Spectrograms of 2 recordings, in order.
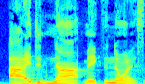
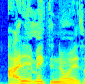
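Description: First: "did not" slowed and stressed; slow down and lean on "did not"; emphatic denial. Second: Said in the usual way. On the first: Retold or imitated. Student swearing innocence to his teacher, "did not" slow and emphatic. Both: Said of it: "I'm like".

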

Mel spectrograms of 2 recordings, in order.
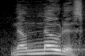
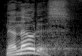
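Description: First: "notice" set down firmly with a falling tune. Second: "notice" lifted up as a question; notice, rising. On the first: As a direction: land "notice" as a statement. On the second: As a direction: call attention with "notice" rising. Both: Shown as a demonstration.

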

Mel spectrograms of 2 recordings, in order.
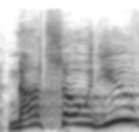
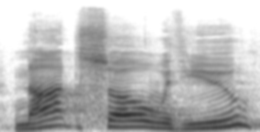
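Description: First: "Not so with you" much higher and louder, rising on "you"; emphatic preaching. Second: "Not so with you" drawn out slowly, rising on "so"; slow deliberate phrase. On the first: Pastor proclaims Jesus' words to followers, high and forceful. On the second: Pastor introduces the key phrase to the congregation, slow and deliberate. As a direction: lay out "Not so with you" slowly, weighing each word. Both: Shown as a demonstration. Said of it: "But this phrase".

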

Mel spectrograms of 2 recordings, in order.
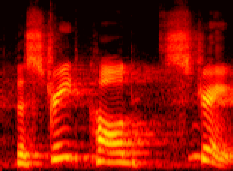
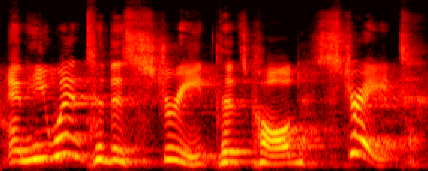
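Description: First: Slower, each word set apart, "Straight" landed firmly; slow it down and stamp "Straight" so kids remember it; stress on Straight. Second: Said in the usual way. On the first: Shown as a demonstration. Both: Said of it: "What's the name of the street?".

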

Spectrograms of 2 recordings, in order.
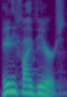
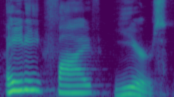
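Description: First: Said in the usual way. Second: Each word drawn out, half speed; slow emphatic repeat. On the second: Real, not acted. Preacher repeating a figure to the congregation, slow and emphatic. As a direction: stretch it out and let every word land.

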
